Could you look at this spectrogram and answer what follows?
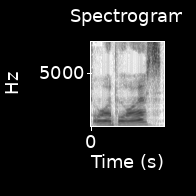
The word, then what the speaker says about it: Ouroboros: it's a word that I used to say in my head as Ouroboros, like when I read it in books, so it's really hard for me to reconcile the fact that it's actually pronounced Ouroboros, so I sometimes will say it wrong anyway.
